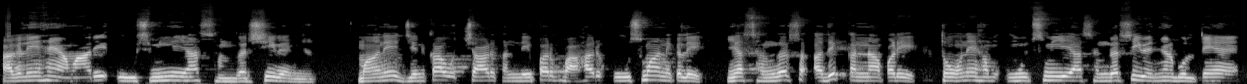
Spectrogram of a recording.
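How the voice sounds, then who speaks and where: A man's voice: fairly high pitch, fairly even intonation, measured pace. A man teaching Hindi grammar, sounding out letters one by one and asking questions he then answers himself, addressing students as children. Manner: drills sounds aloud, asks and answers own questions, calls listeners "beta". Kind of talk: classroom lesson.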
